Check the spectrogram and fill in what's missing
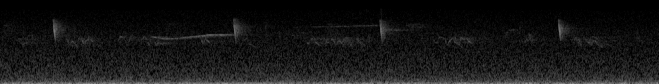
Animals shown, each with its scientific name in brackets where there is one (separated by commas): Eastern Chipmunk (Tamias striatus), Red-eyed Vireo (Vireo olivaceus), Black-throated Green Warbler (Setophaga virens), Eastern Wood-Pewee (Contopus virens)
